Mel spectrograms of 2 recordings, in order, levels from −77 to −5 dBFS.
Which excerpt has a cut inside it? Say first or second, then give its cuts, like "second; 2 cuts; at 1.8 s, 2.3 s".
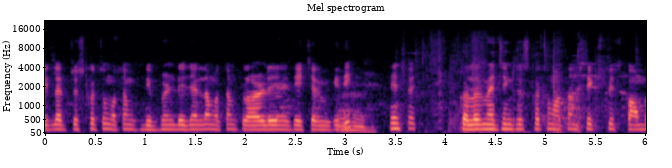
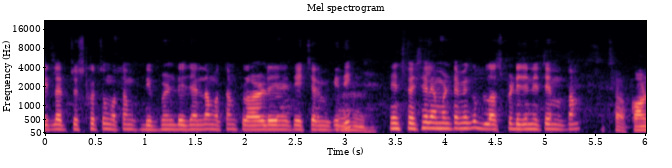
first; 1 cut; at 3.6 s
